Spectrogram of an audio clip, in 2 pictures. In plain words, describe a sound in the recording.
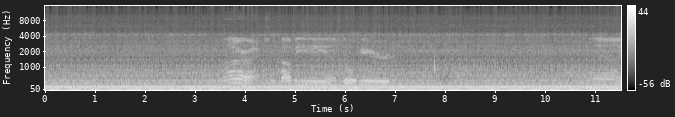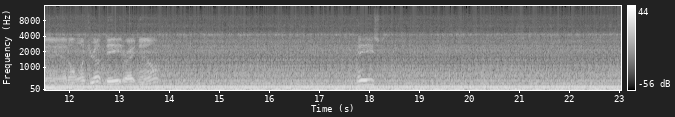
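A tractor engine rumbles with a steady low drone, heard from inside the cab.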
